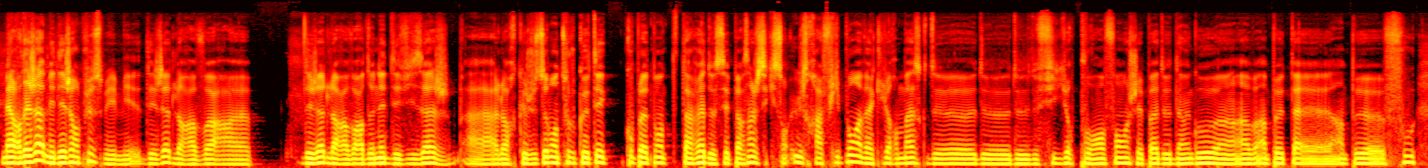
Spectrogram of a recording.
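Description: A man co-hosting a casual podcast, rattling along at a fast pace and tripping over his own words as he gets excited. His voice is dark and mellow, and it sounds dry and close. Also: mid-range voice, no room sound. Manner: excited, stumbles and repeats words. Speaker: podcast co-host. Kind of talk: casual chat about a series.

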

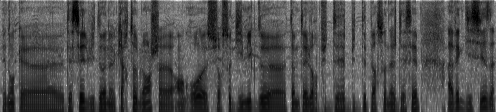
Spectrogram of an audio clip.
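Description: A man's voice: mid-range voice, steady tone, normal speed, warm tone. A man from France co-hosting a podcast, chatty and rambling with frequent restarts. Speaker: podcast co-host. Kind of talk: casual podcast chat.

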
